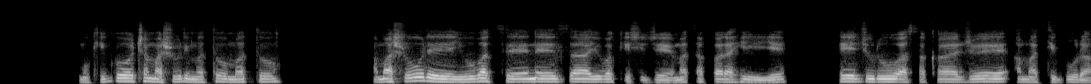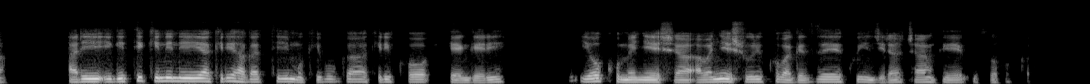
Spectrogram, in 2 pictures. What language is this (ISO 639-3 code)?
run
